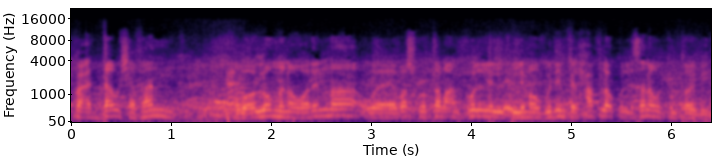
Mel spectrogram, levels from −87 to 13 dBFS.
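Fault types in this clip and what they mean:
No fault types can be heard in this clip.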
